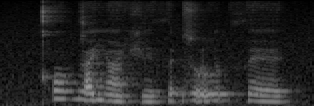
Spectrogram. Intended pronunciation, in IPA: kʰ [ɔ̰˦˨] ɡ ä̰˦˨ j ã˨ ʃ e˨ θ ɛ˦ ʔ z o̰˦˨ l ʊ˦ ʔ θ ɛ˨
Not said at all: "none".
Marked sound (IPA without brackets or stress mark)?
ɔ˦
